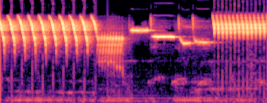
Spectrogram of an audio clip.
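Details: Canary singing, used as a model for other birds to copy: a fast series of downslurred high notes, a lower buzzy rattle, clear level whistles stepping down in pitch, then a dense rapid high trill.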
